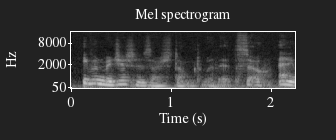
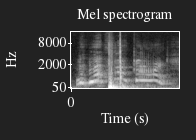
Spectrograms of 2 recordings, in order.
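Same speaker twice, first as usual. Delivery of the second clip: much louder, high, real laugh; laughing at a flop; 13 semitones higher, 17 dB louder than usual. Real, not acted. Host laughing as the trick fails on camera. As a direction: burst out laughing at the mistake.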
